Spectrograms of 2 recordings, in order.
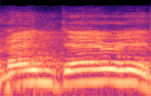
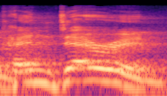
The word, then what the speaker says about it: Penderyn: Penderyn. No, Penderyn. Penderyn.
